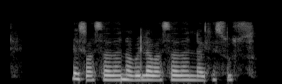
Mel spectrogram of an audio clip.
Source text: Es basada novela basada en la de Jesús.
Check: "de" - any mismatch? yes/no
no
